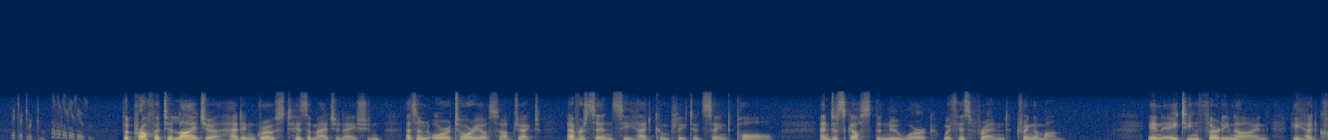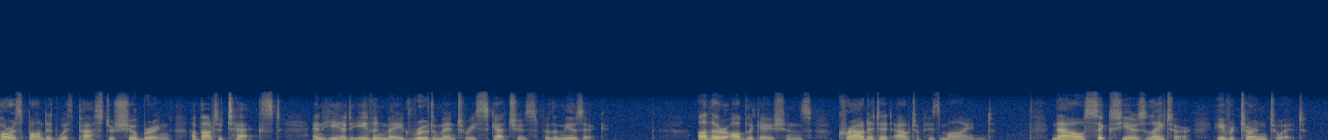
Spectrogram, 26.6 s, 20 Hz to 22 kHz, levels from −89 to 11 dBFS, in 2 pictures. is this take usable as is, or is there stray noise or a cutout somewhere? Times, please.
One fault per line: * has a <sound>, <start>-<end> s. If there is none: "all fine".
* has a chirp, 0.1-1.0 s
